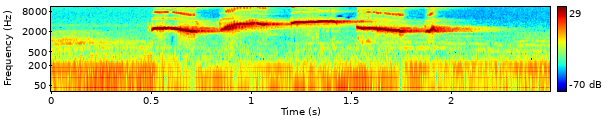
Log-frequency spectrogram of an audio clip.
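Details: Orange-headed thrush singing in a lure recording meant to trigger song: a single loud phrase of smooth, sliding whistles rising then falling, with brief breaks between notes.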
